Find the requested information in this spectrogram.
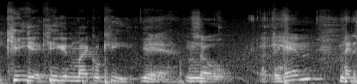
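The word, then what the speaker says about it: Keegan-Michael Key: But Keegan Michael Key. Keegan Michael Key.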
